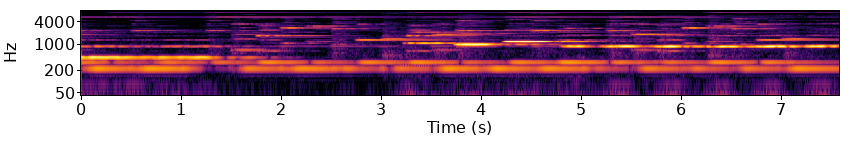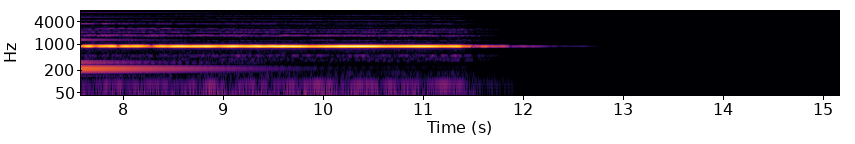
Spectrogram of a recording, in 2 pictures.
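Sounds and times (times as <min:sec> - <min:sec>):
forest fantasy music: 0:00.0 - 0:11.8.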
